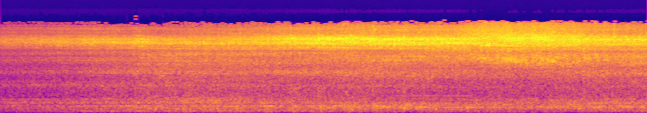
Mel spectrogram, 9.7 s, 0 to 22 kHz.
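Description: EN57 electric multiple unit rolling along the platform, its wheels and running gear on the rails giving a steady hiss and rumble that grows louder over the first few seconds as it comes alongside, then holds.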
